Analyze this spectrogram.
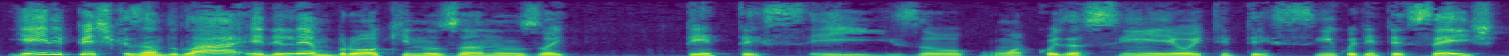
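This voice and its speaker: A man, telling stories as a podcast guest in a lively, slangy way. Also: mid-range voice, normal speed, no echo. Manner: lively and slangy, voice rising and falling. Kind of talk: casual storytelling chat.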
